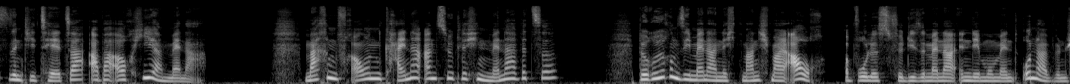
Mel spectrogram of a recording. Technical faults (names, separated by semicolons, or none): none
